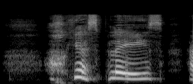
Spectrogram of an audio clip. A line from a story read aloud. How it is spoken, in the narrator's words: Harry panted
